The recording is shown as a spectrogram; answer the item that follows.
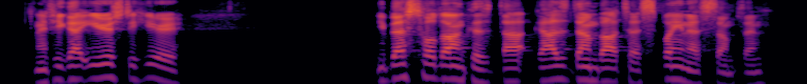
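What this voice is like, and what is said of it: Put-on southern drawl. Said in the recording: “That's my attempt at a southern drawl.”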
